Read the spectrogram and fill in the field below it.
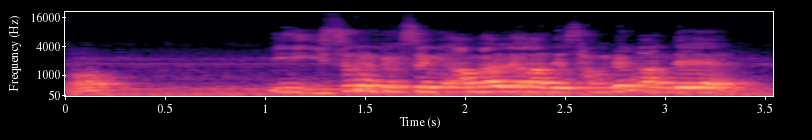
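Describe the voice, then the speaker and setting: A male pastor with a Gyeongsang accent preaching a sermon, telling the story lively and asking his congregation questions. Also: sits high, a little fast. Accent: Gyeongsang Korean. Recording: roomy church audio from a distance, faint noise.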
